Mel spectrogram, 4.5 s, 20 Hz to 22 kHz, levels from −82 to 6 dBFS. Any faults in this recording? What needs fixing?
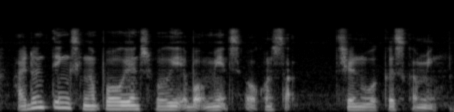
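No faults turned up in this audio, so nothing needs to be fixed.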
